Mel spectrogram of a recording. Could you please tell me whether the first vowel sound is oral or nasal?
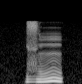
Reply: nasal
